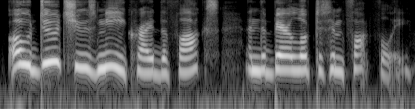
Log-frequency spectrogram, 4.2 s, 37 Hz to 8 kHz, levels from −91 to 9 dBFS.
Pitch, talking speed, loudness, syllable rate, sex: 255 Hz, 200 wpm, -16 LUFS, 4.9 syllables/s, female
